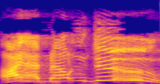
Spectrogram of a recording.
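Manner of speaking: put-on very high, very loud, slow child scream. Retelling how a child stood on the couch, imitating a child screaming. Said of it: "screams at the top of his lungs".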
